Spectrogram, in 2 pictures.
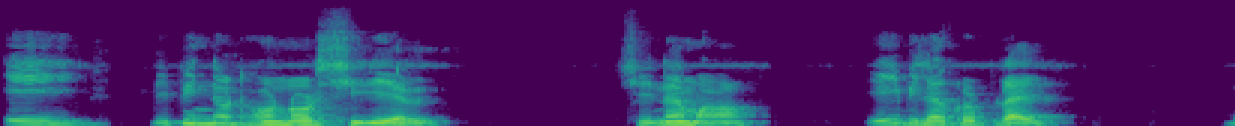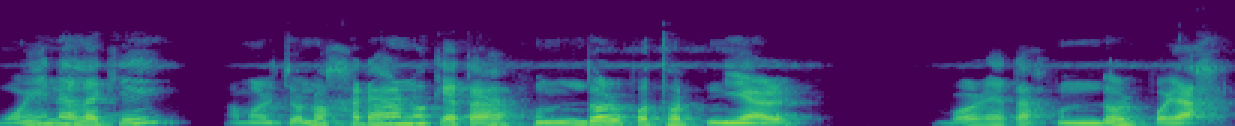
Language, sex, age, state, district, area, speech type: Assamese, male, 60+, Assam, Majuli, urban, spontaneous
